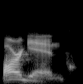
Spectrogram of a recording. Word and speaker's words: bargain: One is the stress, bargain.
